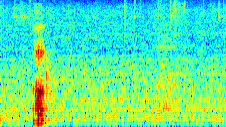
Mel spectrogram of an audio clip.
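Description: A Legend Leopard kitten gives one short, brief mew about half a second in, over quiet room background.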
